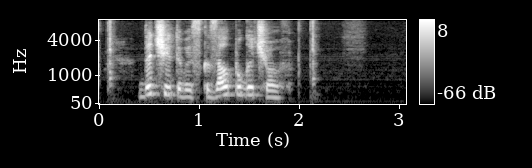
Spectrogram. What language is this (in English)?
Russian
